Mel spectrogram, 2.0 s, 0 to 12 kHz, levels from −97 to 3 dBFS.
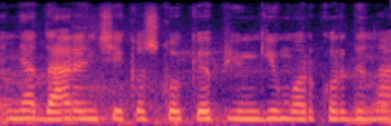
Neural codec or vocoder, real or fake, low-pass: vocoder, 44.1 kHz, 128 mel bands every 512 samples, BigVGAN v2; fake; 10.8 kHz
